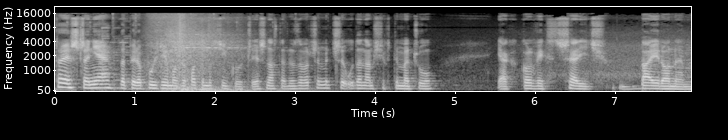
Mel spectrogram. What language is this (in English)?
Polish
